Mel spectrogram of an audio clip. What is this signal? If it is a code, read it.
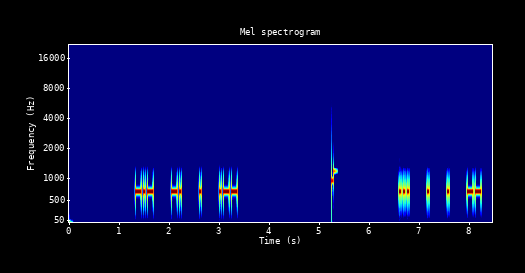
Morse code, heard as a keyed tone, about 30 wpm, spaced as for 17 wpm, 700 Hz. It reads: KNEW SEEM
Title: 3x Character Spacing - Top 500 Words - 30wpm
